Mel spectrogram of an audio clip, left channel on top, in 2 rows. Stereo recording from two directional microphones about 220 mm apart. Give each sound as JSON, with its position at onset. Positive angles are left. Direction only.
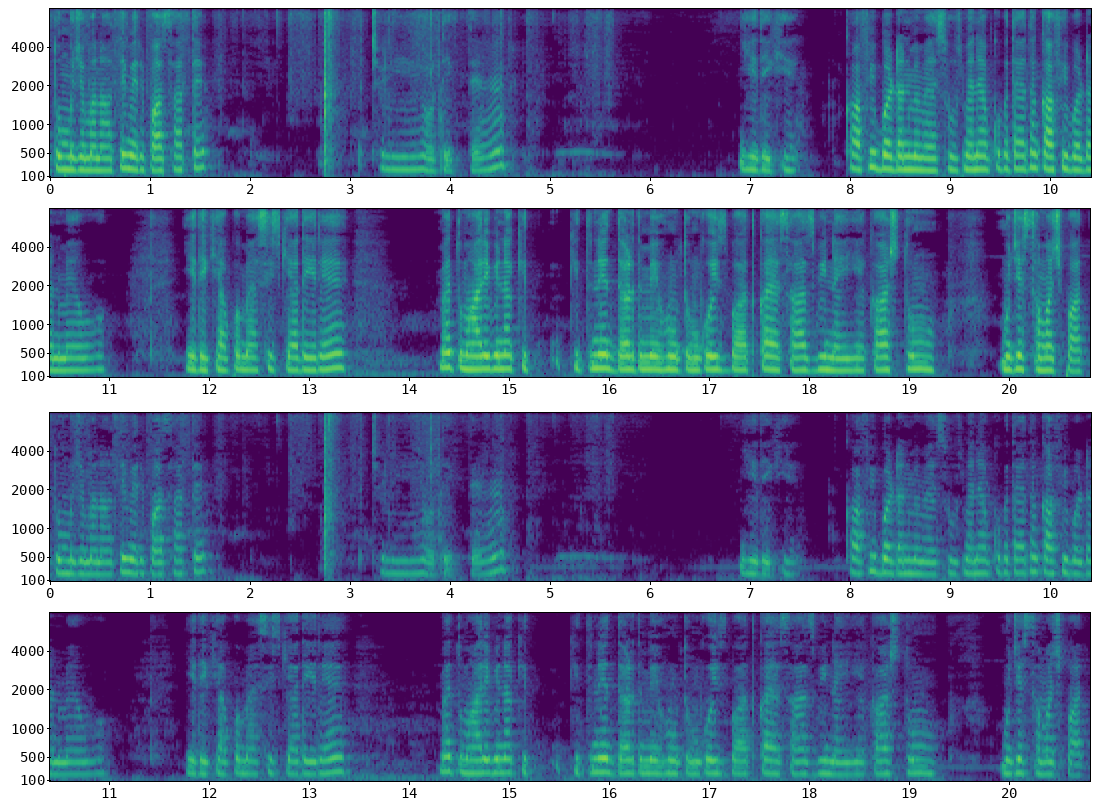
{"t": 0.0, "sound": "a woman's voice", "side_deg": 45}
{"t": 3.2, "sound": "a woman's voice", "side_deg": 45}
{"t": 6.8, "sound": "a woman's voice", "side_deg": 45}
